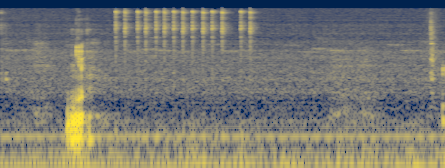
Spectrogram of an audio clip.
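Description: Fast, faint, even ticking of a computer mouse scroll wheel, about ten ticks a second for just over a second, starting about a second in.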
